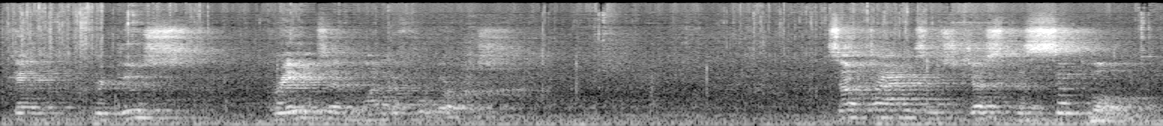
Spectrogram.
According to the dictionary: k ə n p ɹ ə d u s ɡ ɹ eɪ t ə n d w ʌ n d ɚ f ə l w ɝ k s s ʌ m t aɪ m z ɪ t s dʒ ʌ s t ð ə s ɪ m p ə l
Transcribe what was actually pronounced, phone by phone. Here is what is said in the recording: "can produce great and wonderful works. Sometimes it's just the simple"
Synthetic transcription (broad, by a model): k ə n p ɹ ə d u s ɡ ɹ eɪ t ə n w ʌ n d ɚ f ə l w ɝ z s s ʌ m t aɪ m z ɪ t s dʒ ʌ s t ð ə s ɪ m p l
